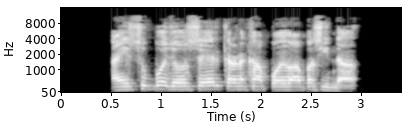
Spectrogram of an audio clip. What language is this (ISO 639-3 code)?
snd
